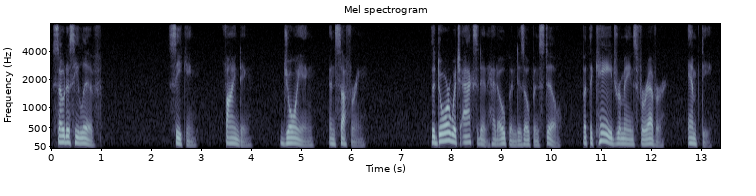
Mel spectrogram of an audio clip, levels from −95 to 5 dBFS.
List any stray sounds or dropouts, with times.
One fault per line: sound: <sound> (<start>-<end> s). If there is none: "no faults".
no faults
